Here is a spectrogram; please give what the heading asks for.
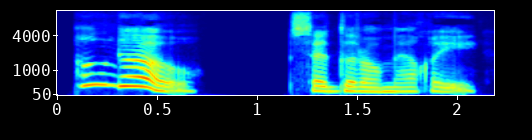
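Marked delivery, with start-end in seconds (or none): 0.1-0.7 a bright high "Oh, no" of protest; eager protest. Acted. Marie to Germain, sure she can cook it: a high eager protest. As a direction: jump in high and quick to wave off his doubt. Marie brushes off his worry.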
